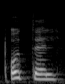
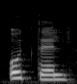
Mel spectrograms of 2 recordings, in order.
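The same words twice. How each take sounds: No difference in how they are said.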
